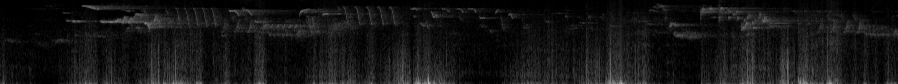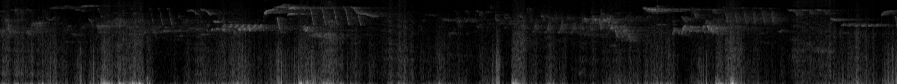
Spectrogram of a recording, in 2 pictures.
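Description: A songbird sings four bouts of fast, high trilled phrases several seconds apart. Low thumps and rumbles come every few seconds and are the loudest sounds.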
